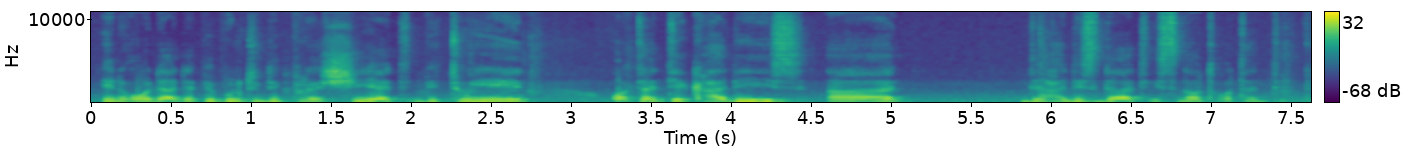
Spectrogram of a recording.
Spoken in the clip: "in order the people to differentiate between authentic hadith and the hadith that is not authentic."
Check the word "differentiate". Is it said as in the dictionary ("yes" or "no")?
no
